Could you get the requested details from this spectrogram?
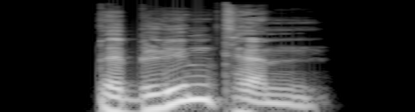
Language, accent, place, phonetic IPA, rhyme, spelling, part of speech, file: German, Germany, Berlin, [bəˈblyːmtəm], -yːmtəm, beblümtem, adjective, De-beblümtem.ogg
- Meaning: strong dative masculine/neuter singular of beblümt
